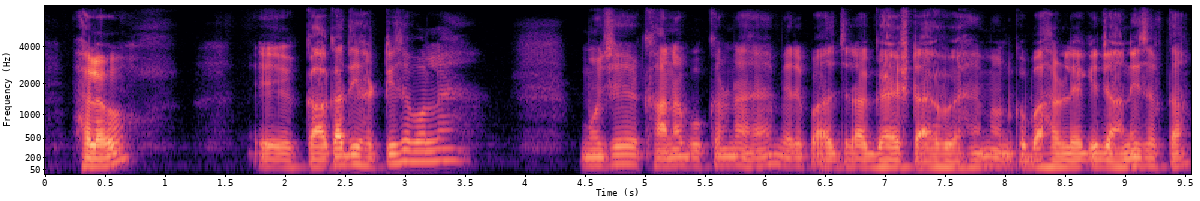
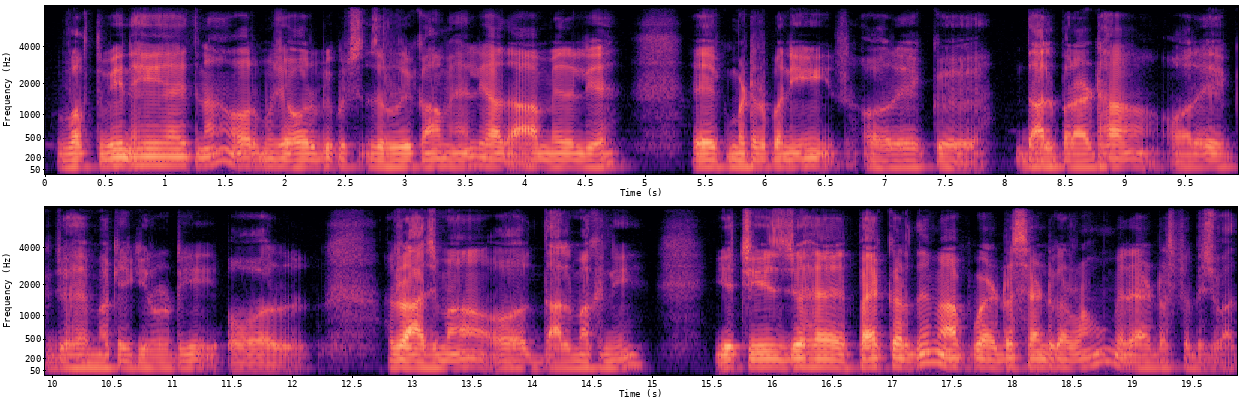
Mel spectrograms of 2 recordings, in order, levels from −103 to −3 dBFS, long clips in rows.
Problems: none marked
